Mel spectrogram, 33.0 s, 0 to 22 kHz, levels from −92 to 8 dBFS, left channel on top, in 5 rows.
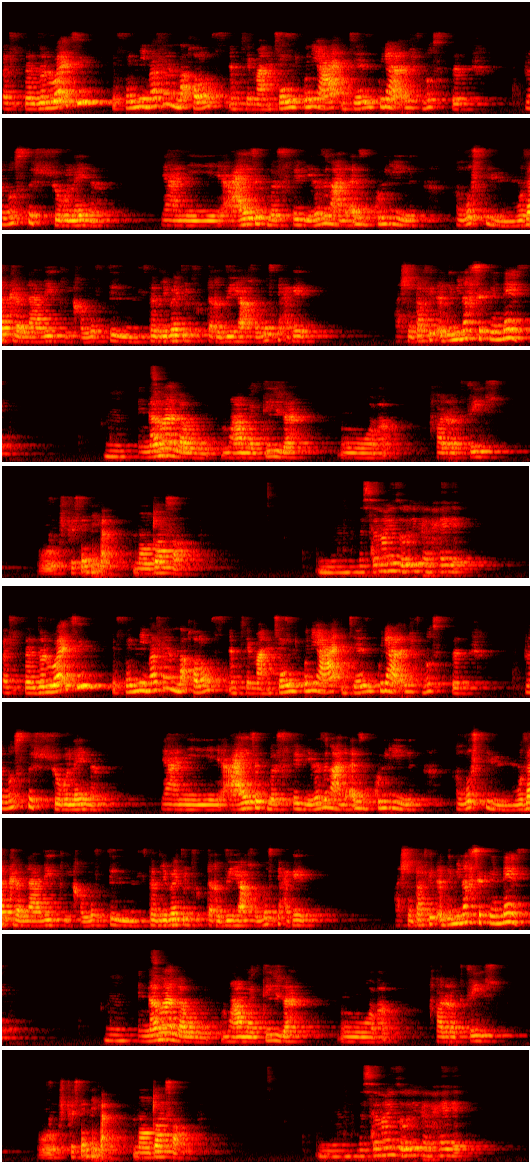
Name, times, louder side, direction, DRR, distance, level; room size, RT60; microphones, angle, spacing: voice 1, 0.0-1.1 1.4-6.0 6.5-7.8 8.6-11.7 12.3-17.0 18.1-19.7 21.5-23.5 24.0-24.7 25.2-26.0 26.9-27.8 28.0-28.7, right 1 dB, 35° right, 2 dB, 0.6 m, -30 dB
voice 2, 30.3-32.1, equal, 15° left, -3 dB, 2.5 m, -35 dB
10.0 x 4.5 x 2.6 m, 0.83 s
head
